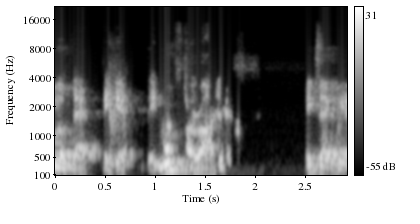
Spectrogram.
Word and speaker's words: Arrakis: In Dune, for example, the big limitation on the planet, which I can't pronounce the name of, that they move to. Arrakis. Exactly, Arrakis.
